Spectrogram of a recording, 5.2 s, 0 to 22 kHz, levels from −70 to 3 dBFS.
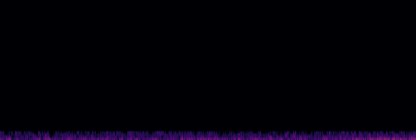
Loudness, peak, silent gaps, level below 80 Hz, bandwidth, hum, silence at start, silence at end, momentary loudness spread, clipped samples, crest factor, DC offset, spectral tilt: -54 LUFS; -38 dBFS; none; under -90 dBFS; 1.7 kHz; none; 0 s; 0 s; 5 LU; under 0.1%; 16 dB; under 0.1%; 3 dB/octave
